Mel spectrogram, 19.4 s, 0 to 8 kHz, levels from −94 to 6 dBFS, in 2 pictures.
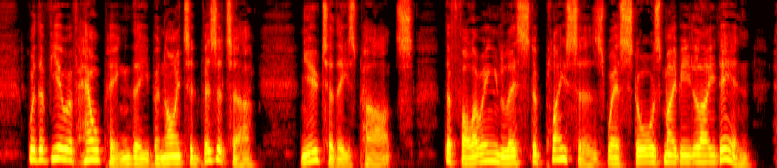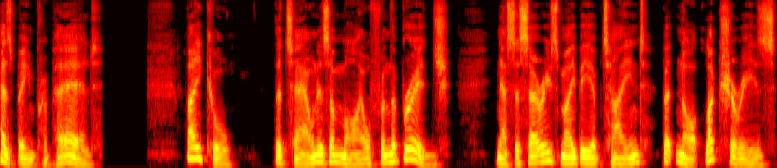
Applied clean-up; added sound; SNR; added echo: none; none; none; none.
